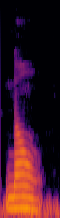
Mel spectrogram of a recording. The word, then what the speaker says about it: know: KNOW, now. K is silent.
